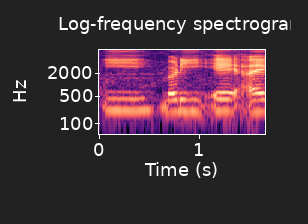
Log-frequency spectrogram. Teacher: अग्र स्वर जो जीभ के अगले हिस्से से उच्चारित किए जाते हैं।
